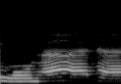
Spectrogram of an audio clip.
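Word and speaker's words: مهانا: adalah wa yakhlud fihi muhana. Nah, ini tetap dibaca panjang. Ini ada tanda ya kecil di sini yang seperti cacing menurut. Jadi bacanya panjang.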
